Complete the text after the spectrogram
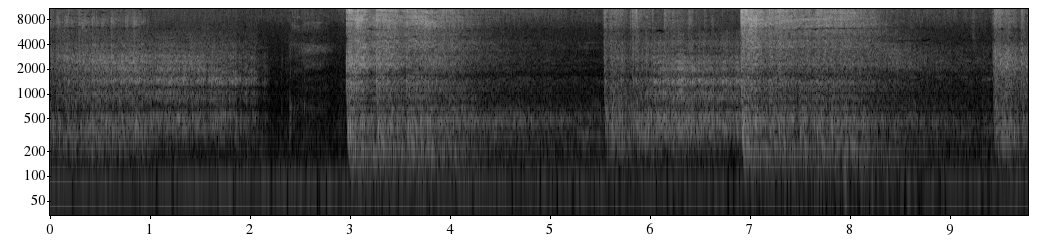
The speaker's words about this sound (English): Fireworks going.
